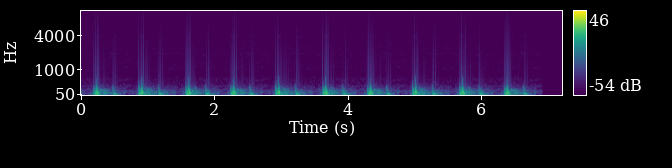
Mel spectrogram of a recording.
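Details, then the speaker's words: Aortic ejection sound in a patient with mild aortic stenosis: regular heartbeat about 87 a minute with a crisp high-frequency click just after the first sound. "both aortic and Pulmonary ejection sounds are heard best with the diaphragm firmly pressed"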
